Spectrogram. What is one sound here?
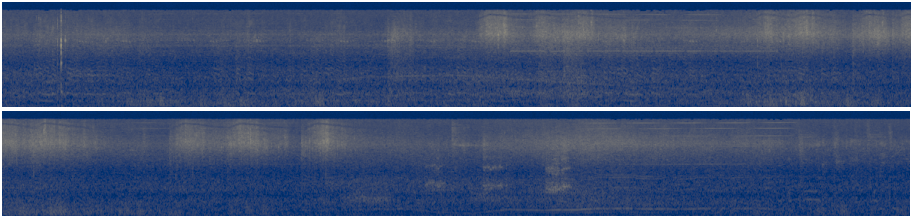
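Leafy branches rustle and brush as someone pushes through dense bushes.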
